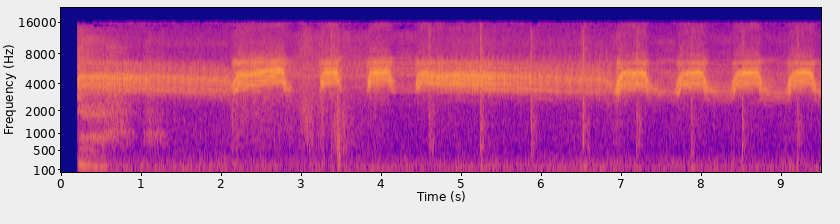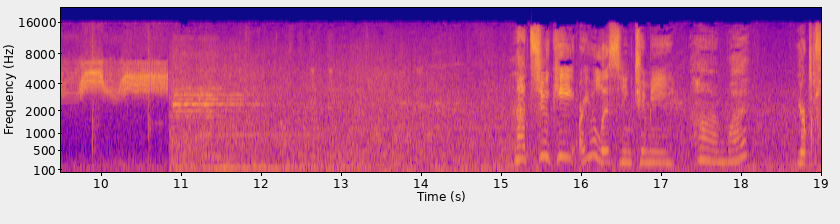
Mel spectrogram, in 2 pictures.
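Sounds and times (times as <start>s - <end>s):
cicadas buzzing: 0.2s - 10.9s.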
